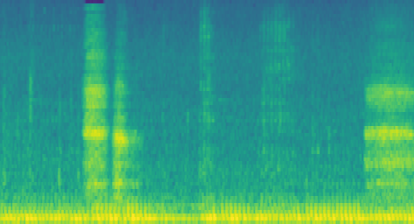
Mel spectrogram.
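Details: Nursing kittens give a low pulsing purr under several short bursts of a woman's soft speech.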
